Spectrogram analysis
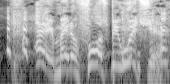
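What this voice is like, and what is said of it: Brooklyn accent Star Wars line. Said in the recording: “do your Star Wars Brooklyn accent.”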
